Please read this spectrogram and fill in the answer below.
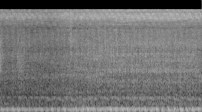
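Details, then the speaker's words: Engine idling after replacing the tensioner (cause of the tak-tak noise; crankshaft and throttle body untouched): steady low idle with an even, soft beat, no tapping or chain rattle; quiet, normal idle. "So tahimik, aprobado. Salamat kay tensioner."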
